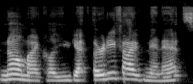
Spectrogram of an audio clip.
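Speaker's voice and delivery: usual speaking voice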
